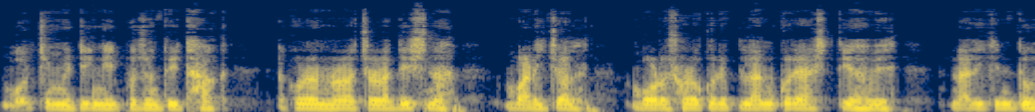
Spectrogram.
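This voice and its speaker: A voice actor doing a husky, fast-talking old village grandfather. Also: medium pitch, flat delivery, a little mellow, natural voice. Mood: urgent. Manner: hurried, conspiratorial. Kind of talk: cartoon voice acting.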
